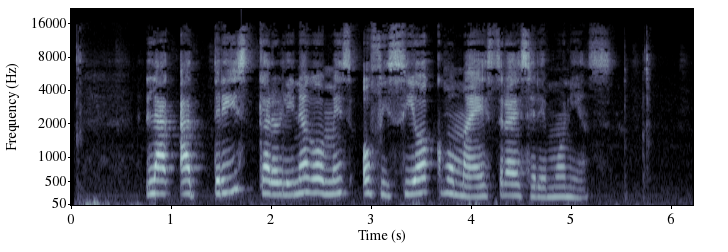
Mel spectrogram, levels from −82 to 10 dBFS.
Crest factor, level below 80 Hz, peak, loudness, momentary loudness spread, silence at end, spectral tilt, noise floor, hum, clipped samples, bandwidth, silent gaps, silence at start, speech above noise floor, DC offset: 18 dB; -48 dBFS; 0 dBFS; -16 LUFS; 15 LU; 0.45 s; -1.5 dB/octave; -42 dBFS; none; under 0.1%; 16.5 kHz; none; 0.05 s; 25 dB; under 0.1%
